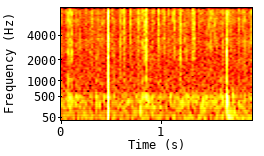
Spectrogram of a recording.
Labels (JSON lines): {"label": "ambient", "recorder": "HydroMoth"}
